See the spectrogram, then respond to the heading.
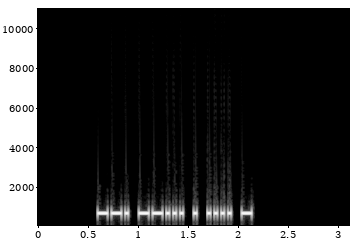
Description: Morse code, heard as a keyed tone, about 36 wpm, 700 Hz. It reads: G7EHT
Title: DXCC-100 Call Signs - 5 Characters - Repeated 2x - 35wpm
